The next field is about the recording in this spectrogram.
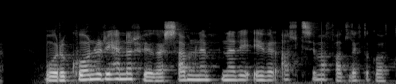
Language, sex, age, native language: Icelandic, female, 30-39, Icelandic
